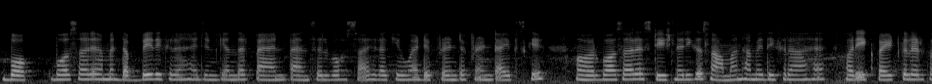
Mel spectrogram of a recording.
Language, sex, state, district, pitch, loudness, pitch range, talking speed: Hindi, female, Chhattisgarh, Raigarh, 220 Hz, -34 LUFS, 215-230 Hz, 220 wpm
